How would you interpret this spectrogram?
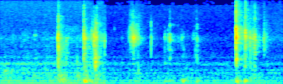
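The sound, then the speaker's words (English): Someone types code on a computer keyboard in quick, irregular bursts of soft clicks, with a sharper keystroke near the end; quiet, with no one speaking. “And the reason that is because we already used A and B, and sorry about that, didn't notice that as I was typing the code.”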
